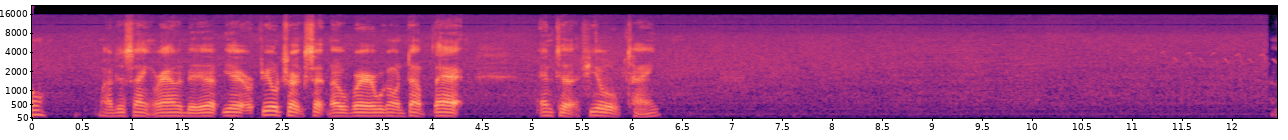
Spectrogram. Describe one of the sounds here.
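A pressure washer sprays water in a steady hiss.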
